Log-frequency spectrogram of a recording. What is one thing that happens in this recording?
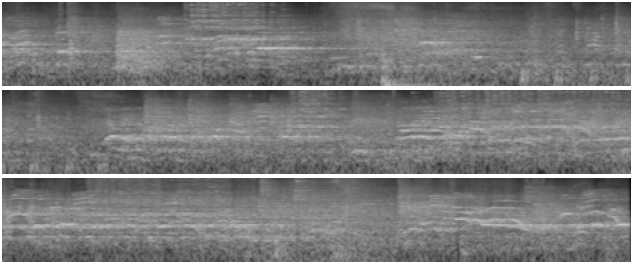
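Ice hockey skates scrape across ice in an echoing rink.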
